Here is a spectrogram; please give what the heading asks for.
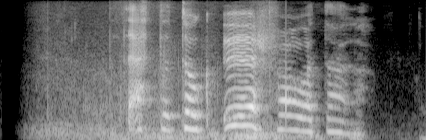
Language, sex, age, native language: Icelandic, female, 9, Icelandic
